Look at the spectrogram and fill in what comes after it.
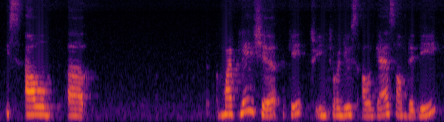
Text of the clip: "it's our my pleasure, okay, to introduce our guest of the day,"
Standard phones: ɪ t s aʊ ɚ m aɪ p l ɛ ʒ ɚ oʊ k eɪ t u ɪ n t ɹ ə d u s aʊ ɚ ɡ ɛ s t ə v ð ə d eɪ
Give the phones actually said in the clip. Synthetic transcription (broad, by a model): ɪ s aʊ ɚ m aɪ p l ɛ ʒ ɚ oʊ k eɪ t u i n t ɹ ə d u s aʊ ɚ ɡ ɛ s ə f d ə d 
